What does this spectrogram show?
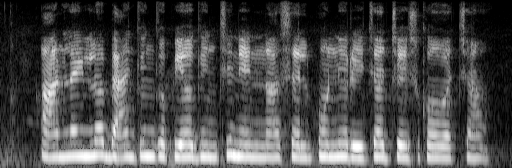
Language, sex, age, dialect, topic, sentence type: Telugu, male, 25-30, Utterandhra, banking, question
